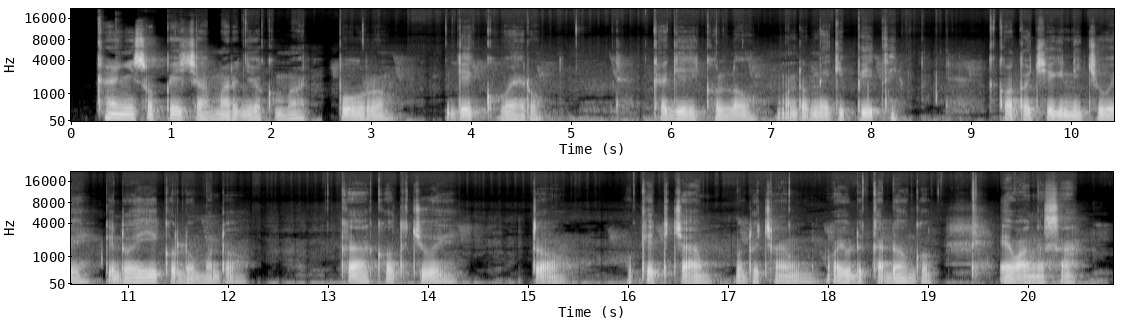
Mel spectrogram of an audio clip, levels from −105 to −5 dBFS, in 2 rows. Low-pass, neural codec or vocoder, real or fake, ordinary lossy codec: none; none; real; none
